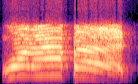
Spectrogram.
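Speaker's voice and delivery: high, drawn-out mocking wail; taunting, stretched-out cry; mock dismay. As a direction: wail it slowly in fake disappointment. Mocking the man who won't answer.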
